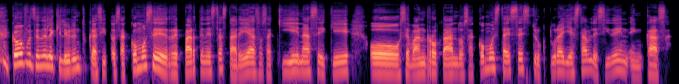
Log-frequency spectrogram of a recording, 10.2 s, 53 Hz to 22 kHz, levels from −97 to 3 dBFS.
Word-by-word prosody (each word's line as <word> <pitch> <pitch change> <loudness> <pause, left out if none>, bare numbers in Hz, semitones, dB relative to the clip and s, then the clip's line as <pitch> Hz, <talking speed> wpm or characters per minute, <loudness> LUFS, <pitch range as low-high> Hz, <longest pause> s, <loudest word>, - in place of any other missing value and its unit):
¿Cómo 225 +4 +9
funciona 205 -4 -1
el 200 - +3
equilibrio 145 -5 0
en 175 - -6
tu - - -20
casita?, 125 -1 -2
o - - -4
sea, 115 0 -2
¿cómo 170 - 0
se 180 - +4
reparten 125 +4 +1
estas 130 +5 -5
tareas?, 120 +5 0
o - - -13
sea, 110 -1 -8
¿quién 135 +3 -4
hace 130 -3 -1
qué 130 +3 -3 0.3
o 115 -2 +5
se - - -3
van 110 +2 0
rotando?, 115 -2 +1
o - - -10
sea, 110 -1 -8
¿cómo 135 +10 -3
está 170 -4 -1
esa 140 +4 -2
estructura 135 -4 -4
ya 125 -1 -3
establecida 135 -1 -5
en 145 -2 -6
en 95 -1 -11
casa? - - 0
130 Hz, 200 wpm, -25 LUFS, 120-150 Hz, 0.3 s, Cómo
